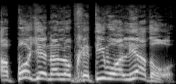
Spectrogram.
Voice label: Es Speech Quick Commands Ally Ship; World Of Warships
